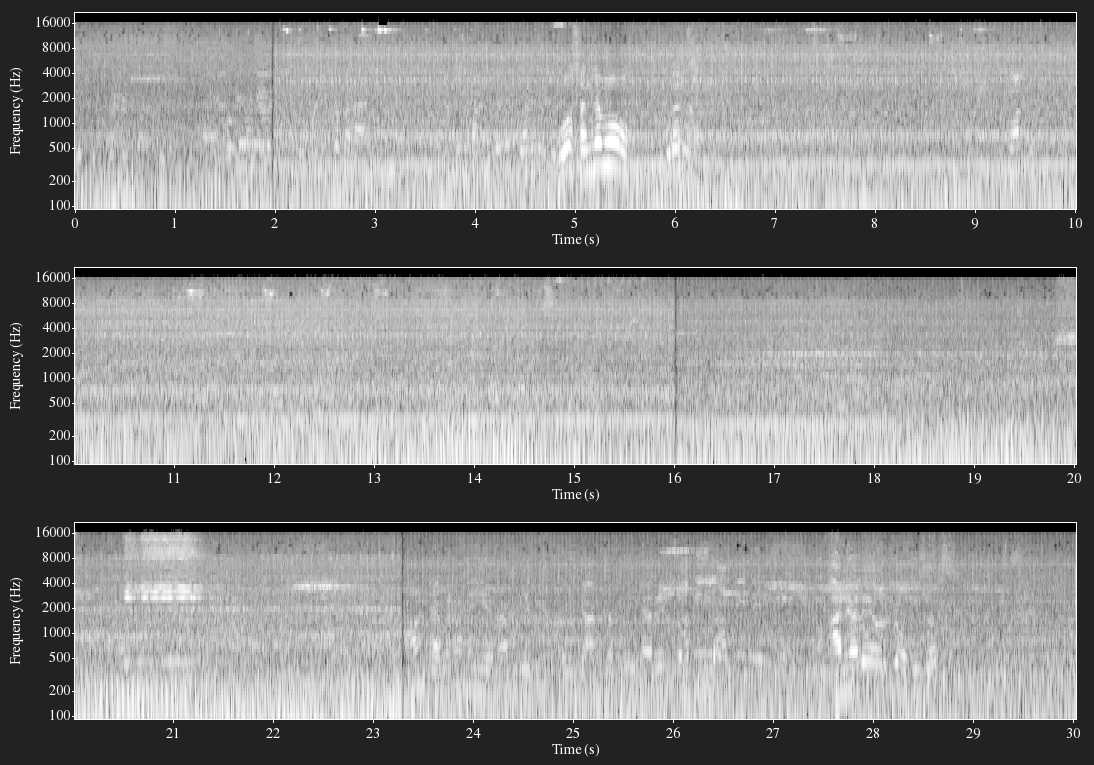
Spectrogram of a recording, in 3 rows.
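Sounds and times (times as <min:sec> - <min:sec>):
crowd talking: 0:00.0 - 0:19.0, 0:21.7 - 0:30.0
car engine idling: 0:00.0 - 0:30.0.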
